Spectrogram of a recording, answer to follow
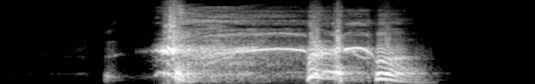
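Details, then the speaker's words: Sick adult who feels mucus rumbling in his lungs, not clearing as usual: long rasping throat clearing, then three short, loose cough bursts; productive wet cough. "If I cough, you might be able to see that I'm sick. Let me see if it You guys catch that? Did you hear like the rumbling in my lungs?"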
